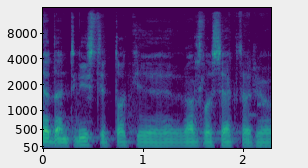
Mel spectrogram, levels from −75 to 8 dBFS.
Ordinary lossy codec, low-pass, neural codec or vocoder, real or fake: Opus, 64 kbps; 14.4 kHz; codec, 44.1 kHz, 7.8 kbps, Pupu-Codec; fake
